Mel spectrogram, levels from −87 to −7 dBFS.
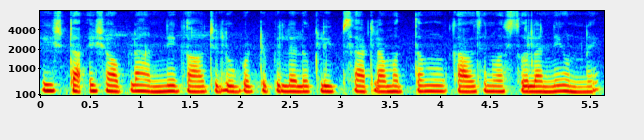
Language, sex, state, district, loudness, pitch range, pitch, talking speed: Telugu, female, Andhra Pradesh, Sri Satya Sai, -17 LUFS, 185-200 Hz, 195 Hz, 170 wpm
